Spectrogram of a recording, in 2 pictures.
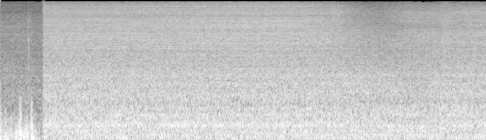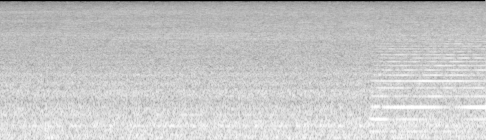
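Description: Indian Railways express train sounding at the trackside: a steady, loud rushing noise with a faint steady hum underneath. About eight and a half seconds in, a locomotive horn sounds and holds.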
